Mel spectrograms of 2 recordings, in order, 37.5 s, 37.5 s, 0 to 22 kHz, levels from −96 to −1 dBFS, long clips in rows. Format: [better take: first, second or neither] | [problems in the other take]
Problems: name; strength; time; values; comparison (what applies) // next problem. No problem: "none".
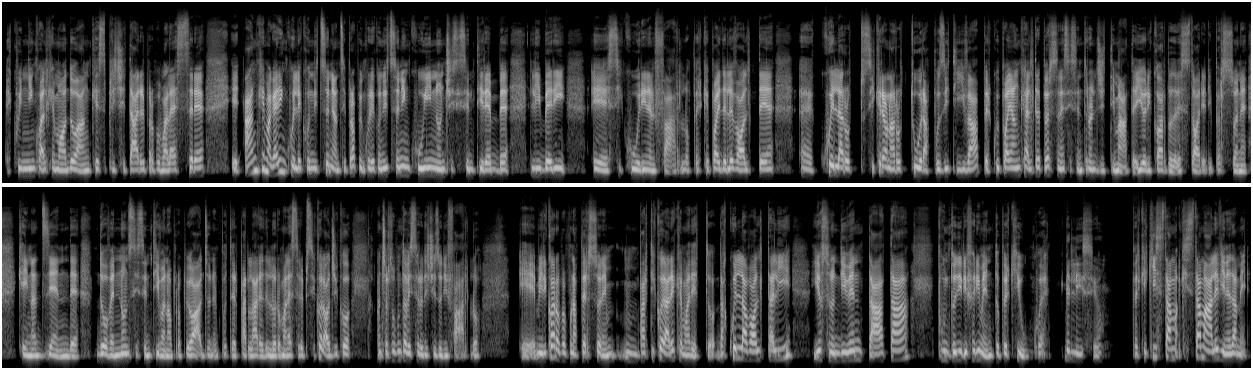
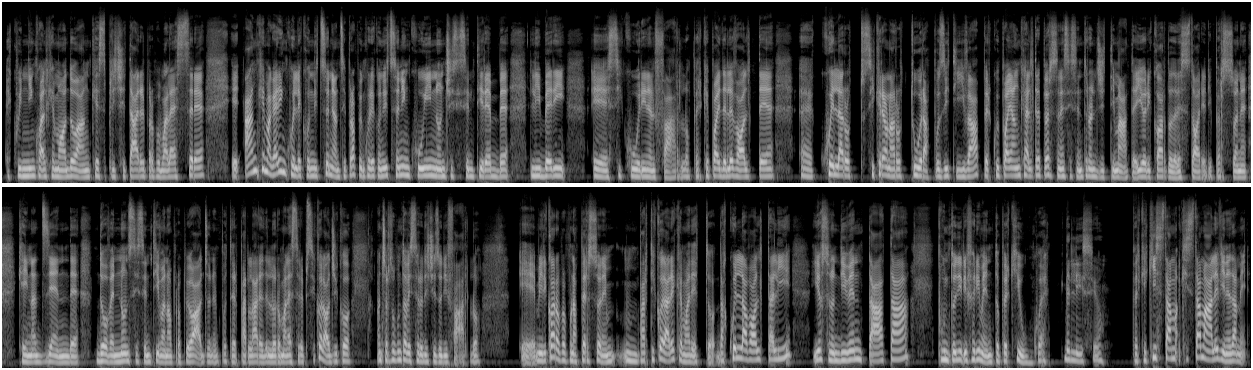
second | thin; very slightly; fading below 250 Hz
